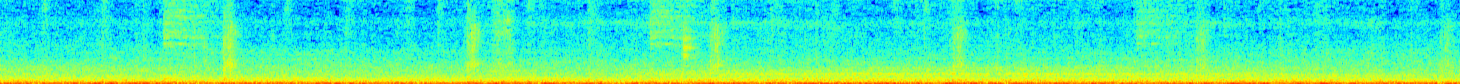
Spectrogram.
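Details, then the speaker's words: Trane furnace after replacing a moisture-damaged part and reconnecting wiring: deep steady low rumble without rattles, squeals or surging; runs smoothly, repaired. "Everything is running. You can hear this baby purring like a new kitten."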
